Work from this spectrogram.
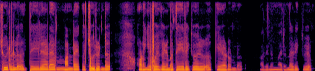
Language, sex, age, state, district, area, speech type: Malayalam, female, 45-60, Kerala, Idukki, rural, spontaneous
